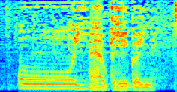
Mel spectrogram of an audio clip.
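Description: A person's voice holding one long syllable at a level pitch, drawn out like a chant, then breaking into a few quick spoken syllables.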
